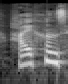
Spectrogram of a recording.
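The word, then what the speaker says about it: Huygens: नाम Christian हाइगेंस था अब उनके नाम का सही उच्चारण हाइंस है लेकिन हम इसे आसान तरीके से हाइगेंस कहेंगे तो उन्होंने प्रस्तावित किया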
